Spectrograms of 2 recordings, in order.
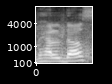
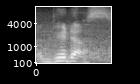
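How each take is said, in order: First: The name is said with an L sound. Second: The name is said without an L sound. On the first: The speaker calls it wrong. "এটা হচ্ছে ভ্যালডাস না" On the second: The speaker calls it right. "এটা উচ্চারণ হবে ভেডাস, এলটা উচ্চারণ হবে না।"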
